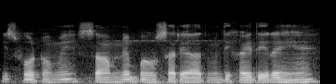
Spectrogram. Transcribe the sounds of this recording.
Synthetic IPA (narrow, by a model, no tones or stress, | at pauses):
ɪsfoːʈomẽsaːmnebɐɦʊt̪saːɾeaːd̪mĩd̪ɪkʰaːid̪eːɾɐɦeɦɛ̃ː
